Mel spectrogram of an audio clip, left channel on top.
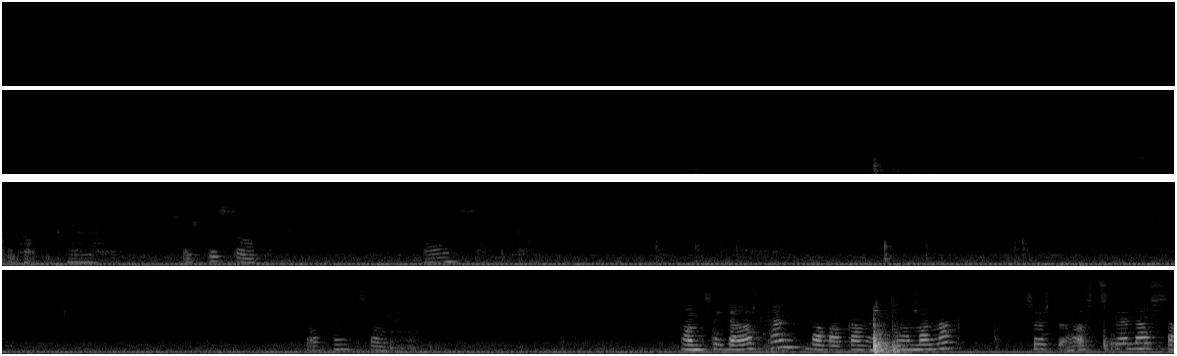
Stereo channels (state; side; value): quieter; left; 37.7 dB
